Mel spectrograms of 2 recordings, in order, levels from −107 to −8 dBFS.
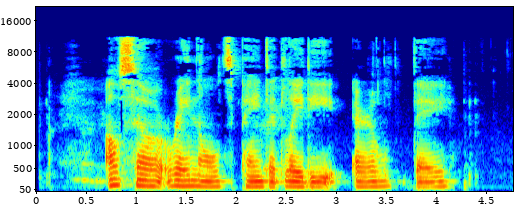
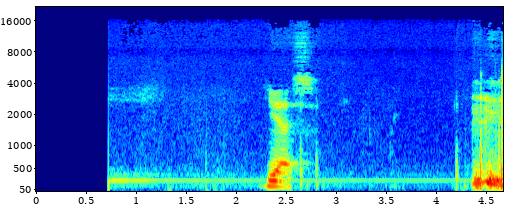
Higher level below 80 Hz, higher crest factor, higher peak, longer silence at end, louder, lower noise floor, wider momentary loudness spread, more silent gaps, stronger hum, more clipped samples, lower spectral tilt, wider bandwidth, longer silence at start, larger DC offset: first, -56 dBFS vs -62 dBFS; second, 18 dB vs 28 dB; second, -8 dBFS vs -4 dBFS; first, 0.55 s vs 0 s; first, -25 LUFS vs -28 LUFS; second, -50 dBFS vs -62 dBFS; second, 9 LU vs 27 LU; neither; neither; neither; second, -4.5 dB/octave vs -8 dB/octave; second, 11.5 kHz vs 15.5 kHz; second, 0.4 s vs 2.3 s; neither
